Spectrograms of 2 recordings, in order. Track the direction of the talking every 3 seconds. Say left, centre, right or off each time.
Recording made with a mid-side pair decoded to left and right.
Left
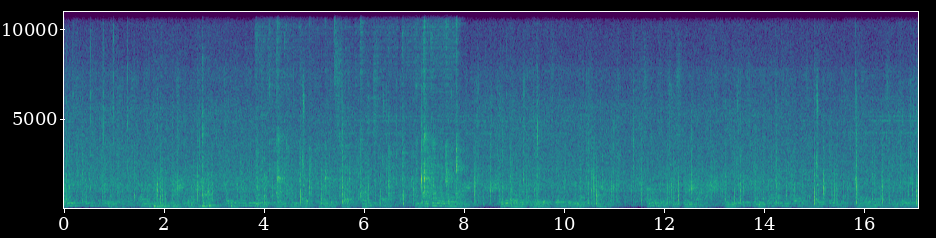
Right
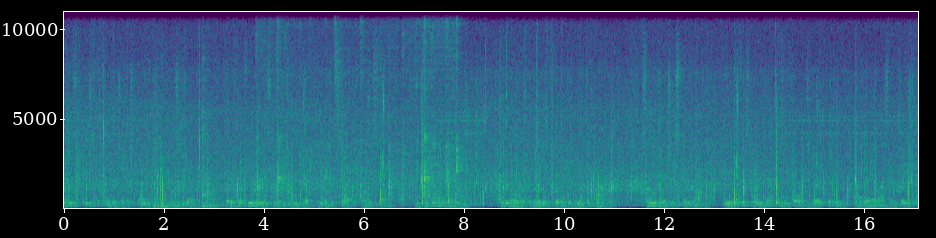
right, right, centre, right, right, right.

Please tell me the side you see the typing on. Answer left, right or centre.
left.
